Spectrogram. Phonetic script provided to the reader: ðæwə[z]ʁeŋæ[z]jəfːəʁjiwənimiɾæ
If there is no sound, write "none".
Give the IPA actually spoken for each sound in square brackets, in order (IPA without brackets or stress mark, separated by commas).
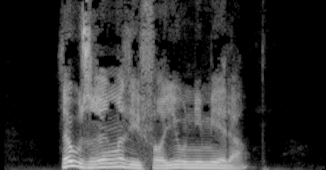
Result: z, ð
